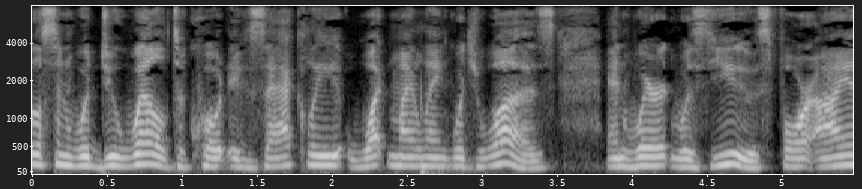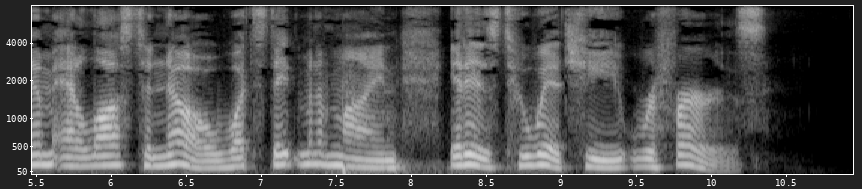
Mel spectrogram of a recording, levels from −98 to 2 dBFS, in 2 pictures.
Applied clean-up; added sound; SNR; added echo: neural mask model DeepFilterNet 3.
